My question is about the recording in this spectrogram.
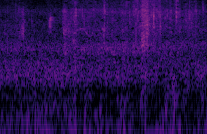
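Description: Wind buffeting the phone's microphone: an unsteady low rumble with a faint rushing hiss.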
